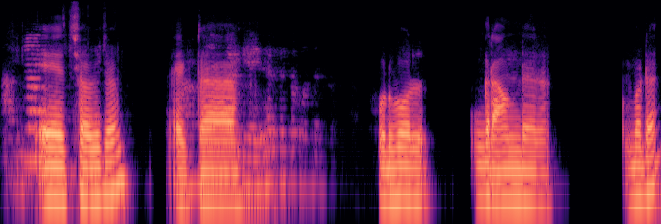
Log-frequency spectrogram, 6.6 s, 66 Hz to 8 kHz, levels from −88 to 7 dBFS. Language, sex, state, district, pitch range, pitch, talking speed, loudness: Bengali, male, West Bengal, Jhargram, 105-135 Hz, 115 Hz, 70 wpm, -17 LUFS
